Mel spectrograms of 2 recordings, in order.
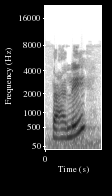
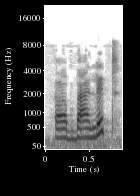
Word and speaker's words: ballet: And the third word is ballet, mispronounced by many as ballet. They have that, they include the T, but T is silent.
